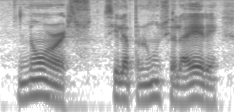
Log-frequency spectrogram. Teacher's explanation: en inglés americano la R se pronuncia bastante, o sea, se pronuncia bien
